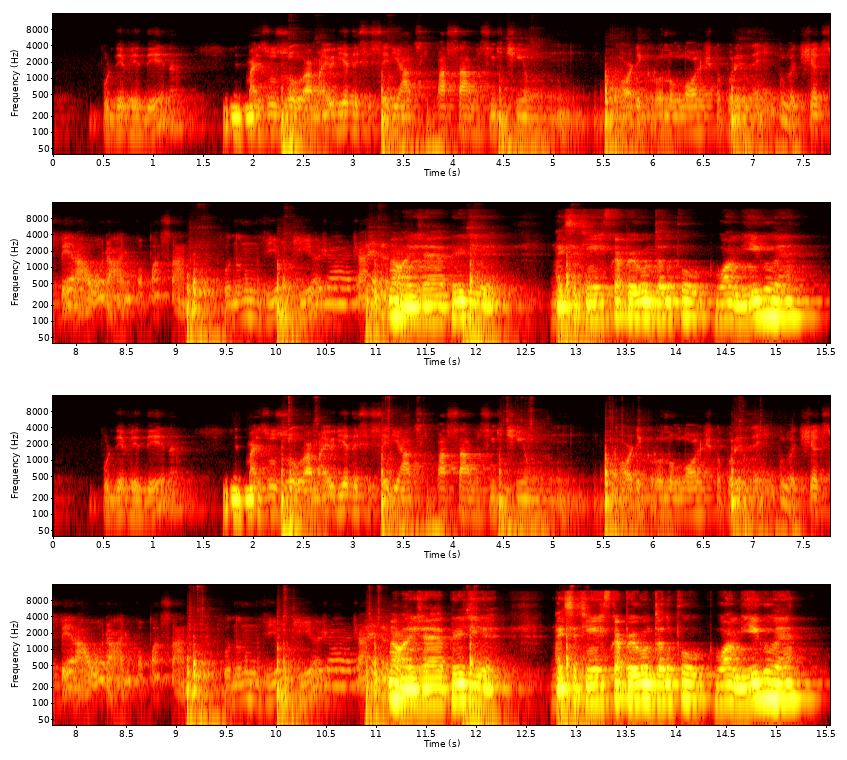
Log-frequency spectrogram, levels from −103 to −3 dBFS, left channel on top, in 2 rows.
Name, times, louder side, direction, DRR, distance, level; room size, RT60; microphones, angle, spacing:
voice 1, 0.5-1.3 1.9-9.2 9.5-11.2 12.7-13.1, equal, ahead, 0.8 m, -42 dB
sound 1, 2.3-2.7 3.3-3.9 4.4-5.0 5.5-6.2 6.8-7.5 9.1-9.5 10.0-10.3 10.9-11.3 11.9-12.3 12.8-13.2, right 2 dB, 90° right, 1.2 m, -39 dB
voice 2, 11.1-12.3 12.8-15.4, right 3 dB, 50° right, 0.5 m, -25 dB
12.5 x 4.8 x 8.3 m
head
